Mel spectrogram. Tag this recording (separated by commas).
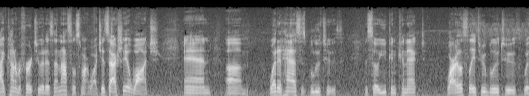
Speech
